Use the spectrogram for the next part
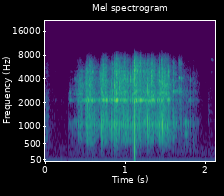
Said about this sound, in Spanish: Ahí está el sonido de los hielos.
